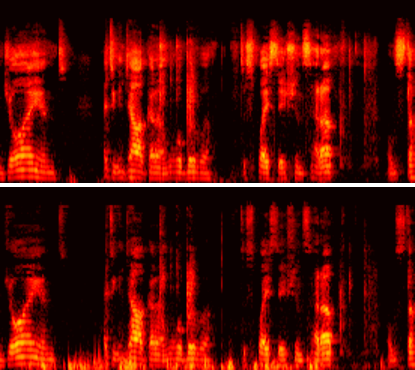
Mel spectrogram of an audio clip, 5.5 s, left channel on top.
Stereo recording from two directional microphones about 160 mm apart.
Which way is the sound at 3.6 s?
20° right (ahead or behind).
